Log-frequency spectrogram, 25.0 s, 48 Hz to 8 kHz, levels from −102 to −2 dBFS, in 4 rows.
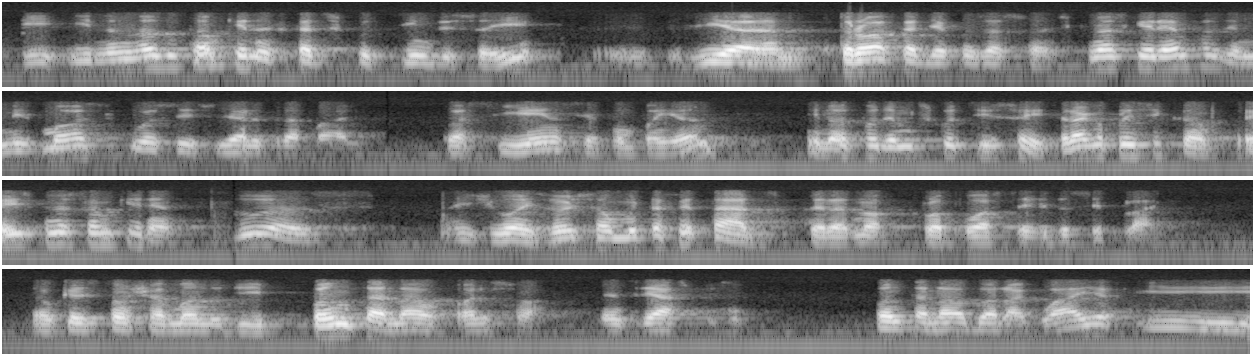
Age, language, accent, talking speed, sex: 60-79, Portuguese, Brazilian, 180 wpm, male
